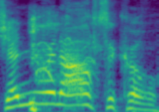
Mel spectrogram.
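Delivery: put-on broad, full-on Bolton accent, very high-pitched. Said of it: "full on Bolton accent".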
